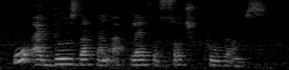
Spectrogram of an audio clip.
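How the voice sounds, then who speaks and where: A woman speaks at a fairly low pitch in a Cameroonian accent. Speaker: channel host, former asylum seeker. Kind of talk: interview.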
